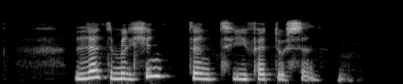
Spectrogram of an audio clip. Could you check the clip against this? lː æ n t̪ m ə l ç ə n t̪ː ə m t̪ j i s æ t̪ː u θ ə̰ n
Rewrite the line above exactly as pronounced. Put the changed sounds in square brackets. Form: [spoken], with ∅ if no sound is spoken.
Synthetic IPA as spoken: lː æ n t̪ m ə l ç ə n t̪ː ə [n] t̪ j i [f] æ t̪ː u [s] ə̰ n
